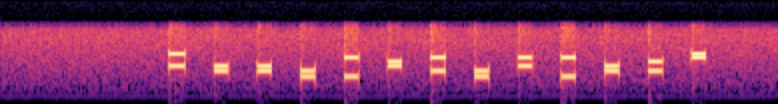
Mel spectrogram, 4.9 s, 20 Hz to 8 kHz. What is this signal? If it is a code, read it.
Multi-frequency trunk signalling (R1, as on North American trunks), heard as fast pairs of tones, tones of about 90 ms. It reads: KP 33176819735 ST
